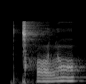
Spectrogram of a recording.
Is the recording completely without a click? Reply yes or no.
no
